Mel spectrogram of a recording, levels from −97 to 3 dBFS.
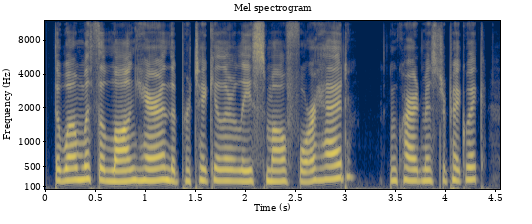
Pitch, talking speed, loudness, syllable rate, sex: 225 Hz, 185 wpm, -16 LUFS, 6.3 syllables/s, female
